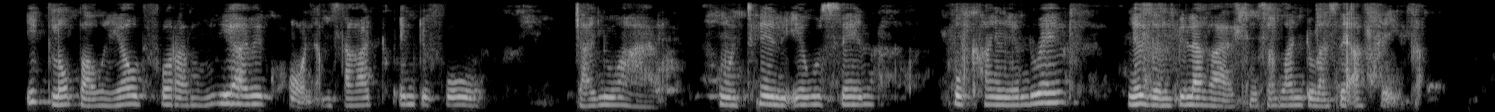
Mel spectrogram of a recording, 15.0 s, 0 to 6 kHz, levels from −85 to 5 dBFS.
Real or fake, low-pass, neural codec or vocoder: fake; 5.4 kHz; codec, 16 kHz, 4.8 kbps, FACodec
